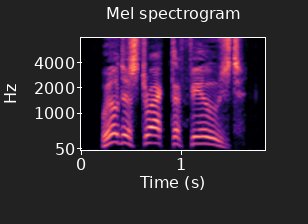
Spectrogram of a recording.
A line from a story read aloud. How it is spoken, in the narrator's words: Kaladin shouted to Adolin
